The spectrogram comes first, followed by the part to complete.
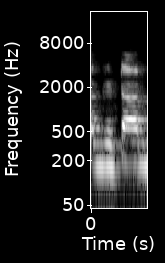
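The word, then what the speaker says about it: guitar: यदि यू जी के बाद आता है फिर साइलेंट होता है। जैसे गैस मीन्स अंदाजा, गिटार मीन्स सारंगी, गाइडेंस मीन्स मार्गदर्शन, गार्ड मीन्स रखवाली करना।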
